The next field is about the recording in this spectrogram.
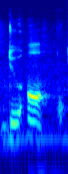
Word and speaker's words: Duhon: But if you go to France, I believe it's Duhon. – Duhon. – Right. – Duhon. – Yeah, because H is not Y in real French. H is not pronounced.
